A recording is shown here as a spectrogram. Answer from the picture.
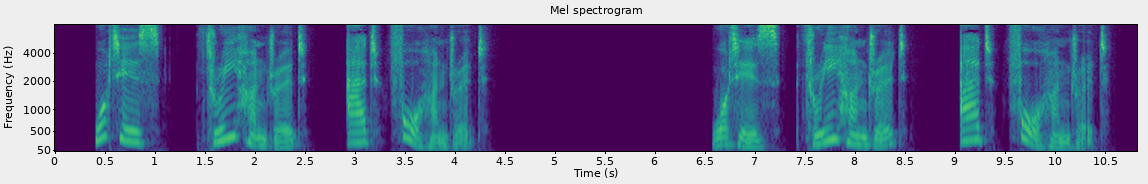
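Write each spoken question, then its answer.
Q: What is 300 add 400?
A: 700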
